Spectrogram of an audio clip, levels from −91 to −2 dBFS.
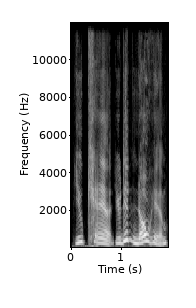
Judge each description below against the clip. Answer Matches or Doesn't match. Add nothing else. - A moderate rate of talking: Matches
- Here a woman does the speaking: Matches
